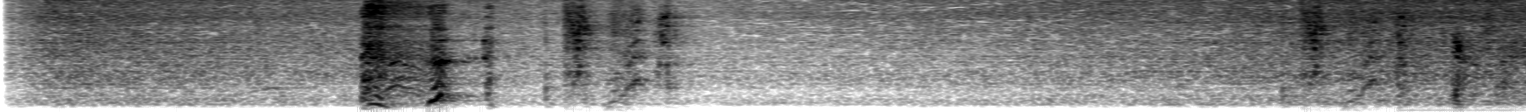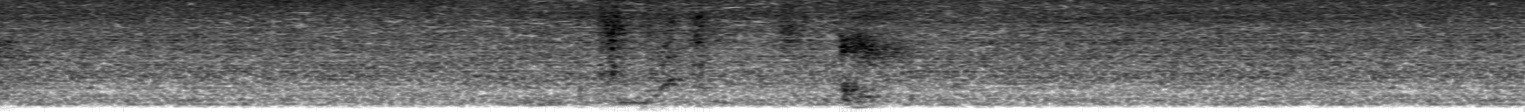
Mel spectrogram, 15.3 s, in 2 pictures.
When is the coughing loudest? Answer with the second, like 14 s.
2 s.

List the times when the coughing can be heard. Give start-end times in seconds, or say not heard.
1.8-2.5, 7.0-7.8, 10.2-12.2.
